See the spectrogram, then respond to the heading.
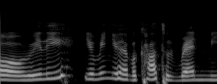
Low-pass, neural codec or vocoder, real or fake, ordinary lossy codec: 7.2 kHz; codec, 24 kHz, 3.1 kbps, DualCodec; fake; MP3, 48 kbps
